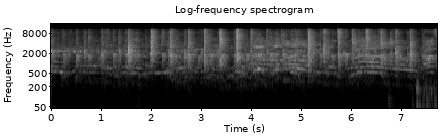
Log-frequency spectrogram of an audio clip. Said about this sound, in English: All right, keep clapping, because I'm just going to do just a couple seconds. Yay, me, yay!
